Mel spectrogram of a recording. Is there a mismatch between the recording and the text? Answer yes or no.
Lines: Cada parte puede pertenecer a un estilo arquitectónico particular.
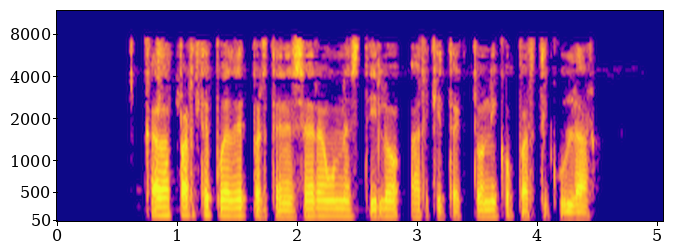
no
